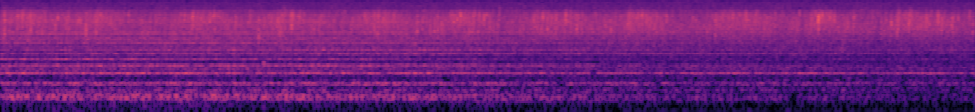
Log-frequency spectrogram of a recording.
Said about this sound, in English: It rained all afternoon in a single tone. In the uniform and peaceful intensity, you could hear the waterfall, the way it is when you travel all afternoon on a train.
